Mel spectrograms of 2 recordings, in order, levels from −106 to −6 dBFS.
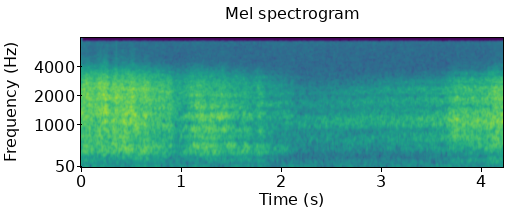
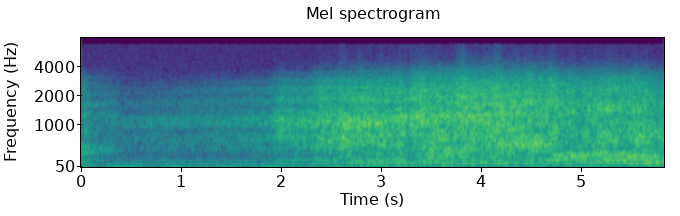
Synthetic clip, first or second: first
